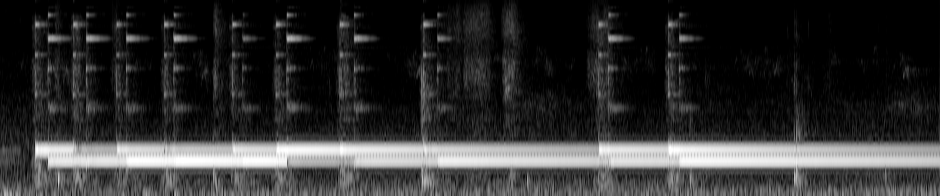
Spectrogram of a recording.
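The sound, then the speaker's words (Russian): A doorbell rings with many quick, bright pulses over a steady sustained tone, holding a fairly loud and even level that slowly tapers off. “Девушка с собакой звонит в дверь Кости.”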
